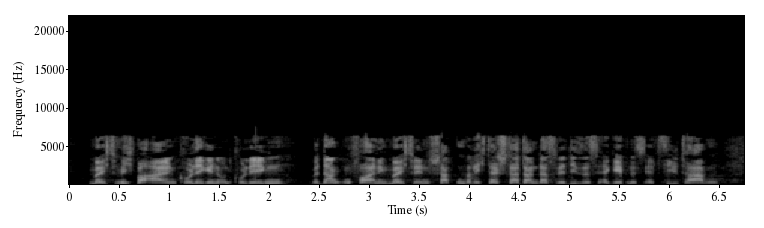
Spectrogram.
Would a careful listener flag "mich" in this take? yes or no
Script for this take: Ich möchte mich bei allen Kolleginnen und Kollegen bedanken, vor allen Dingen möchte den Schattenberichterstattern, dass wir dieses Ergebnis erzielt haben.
no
